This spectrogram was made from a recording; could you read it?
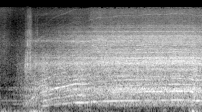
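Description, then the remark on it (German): A smoothie blender motor starts up after a brief quiet moment and ramps to a steady, loud whir, its pitch rising slightly as it chops leafy greens. No voices. “So ein Smoothie-Mixer schafft es natürlich wirklich, das maximal zu zerkleinern, das Blattgrün.”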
